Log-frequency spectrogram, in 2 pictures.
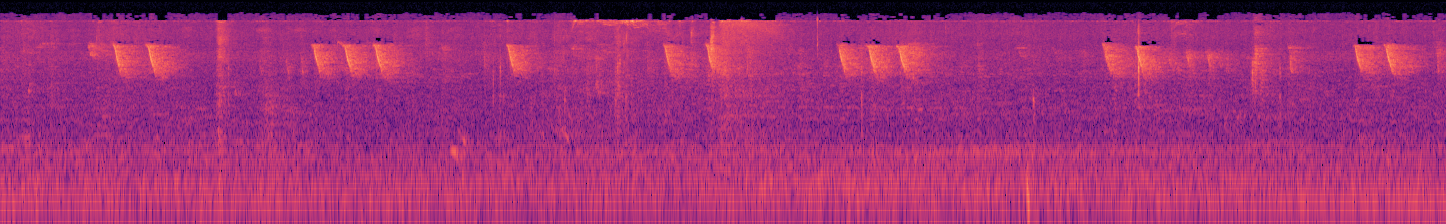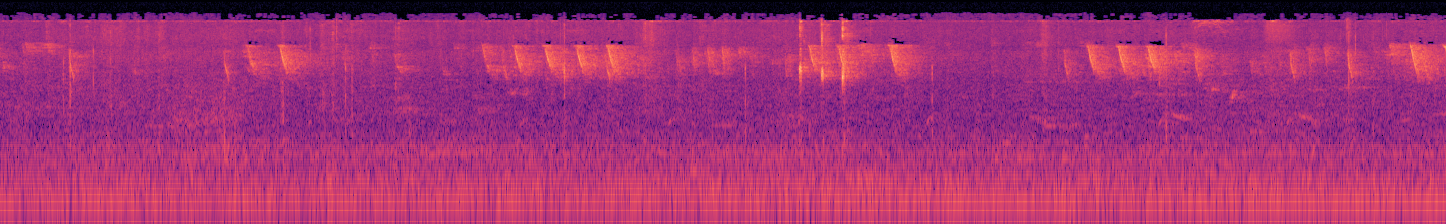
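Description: A bird calling over and over, each call a quick group of two to four sharp high chirps, repeating every couple of seconds. Underneath is a faint, steady low hum.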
